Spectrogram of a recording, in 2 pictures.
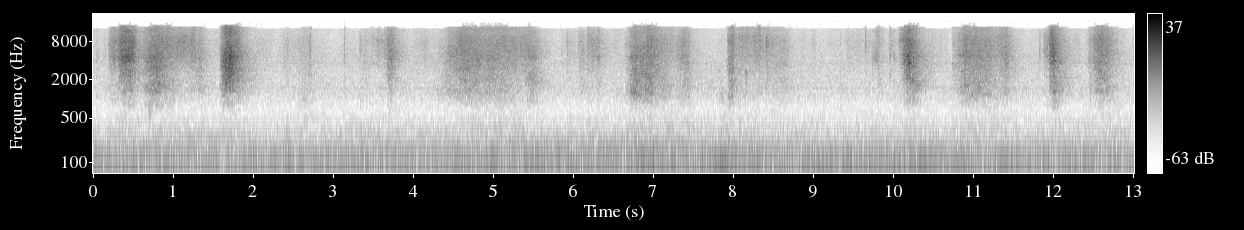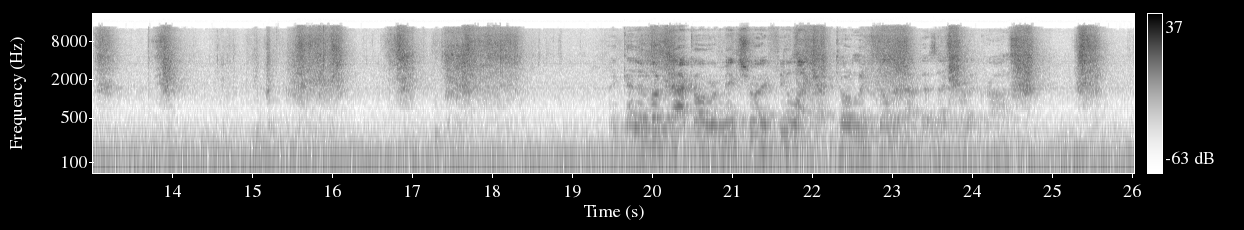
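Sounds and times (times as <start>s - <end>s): steady low hum: 0.0s - 26.0s
tool scraping wet coating: 19.6s - 20.8s, 21.7s - 25.6s.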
